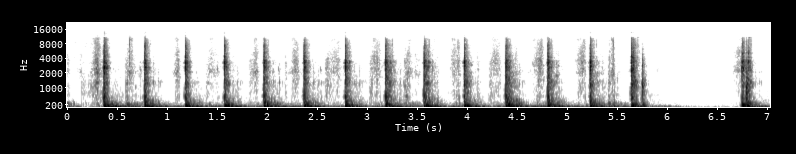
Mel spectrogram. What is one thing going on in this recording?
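A metal tool clicks rapidly and evenly.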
